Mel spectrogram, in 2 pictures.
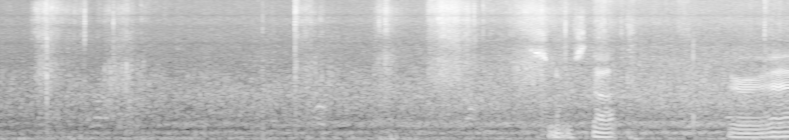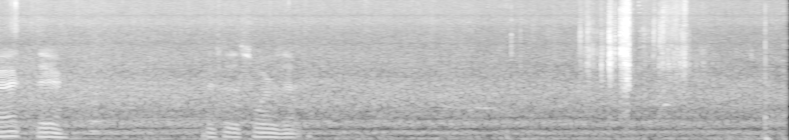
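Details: Western honey bee swarm spotted beside a bee yard, being tanged to stop it so it can be hived: steady low buzzing hum throughout, broken by loud ringing metallic bangs mid-clip, with a man's voice and rustling.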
